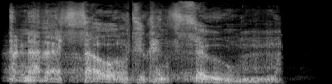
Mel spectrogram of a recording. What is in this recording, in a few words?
Male Wraith Play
